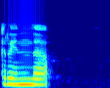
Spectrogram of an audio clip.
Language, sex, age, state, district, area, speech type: Telugu, female, 18-30, Telangana, Hyderabad, rural, read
